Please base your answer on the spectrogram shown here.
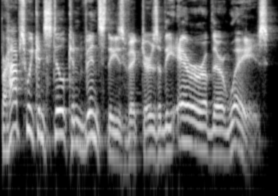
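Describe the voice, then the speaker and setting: A brainy superhero scientist from a video game. He is composed and formal, with a crisp bright tone and lively rises and falls at a middle pitch. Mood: composed, analytical. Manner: measured, articulate, formal. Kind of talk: video game hero banter.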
